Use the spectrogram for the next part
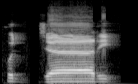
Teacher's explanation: را زیر کی وجہ سے باریک پڑھا جائے گا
